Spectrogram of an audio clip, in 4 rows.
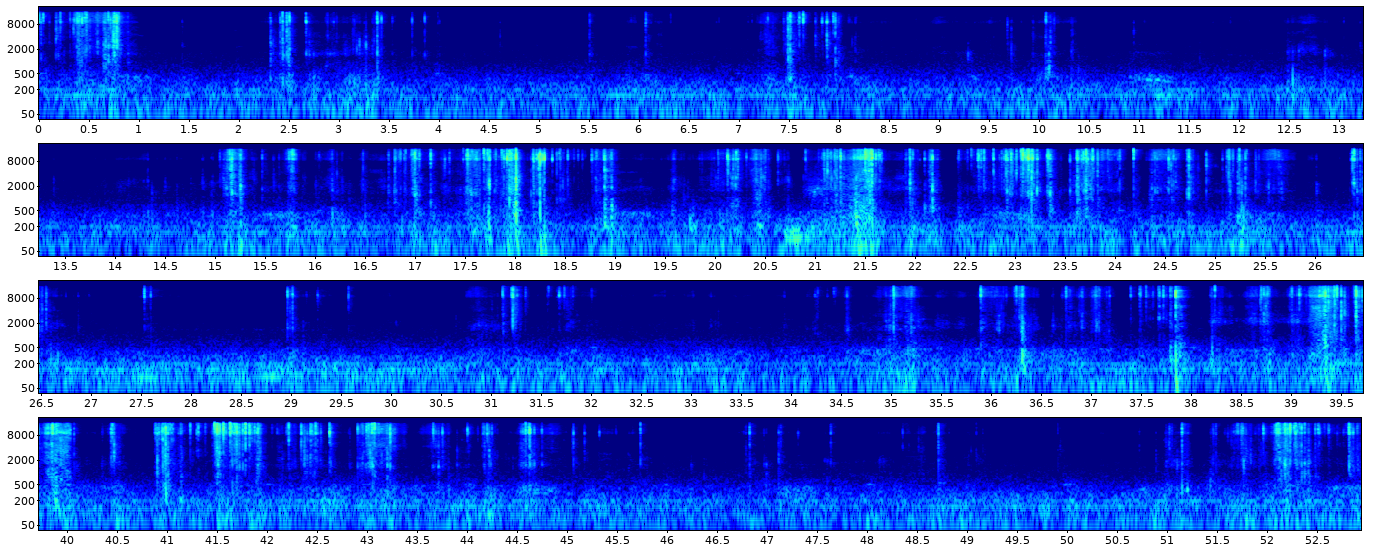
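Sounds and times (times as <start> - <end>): plastic sleeves crinkling: 0.0 - 1.1, 2.2 - 4.0, 7.1 - 8.3, 9.3 - 11.3, 14.0 - 27.7, 30.7 - 32.1, 32.9 - 46.0, 46.7 - 49.2, 50.7 - 52.9.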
